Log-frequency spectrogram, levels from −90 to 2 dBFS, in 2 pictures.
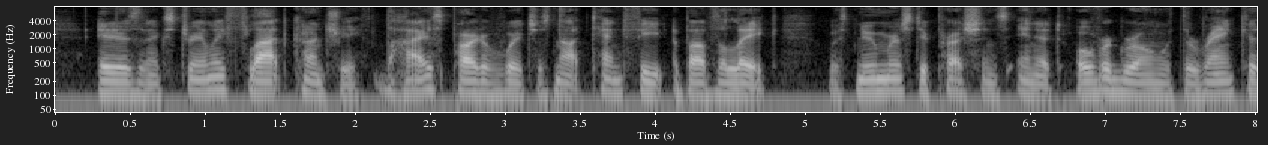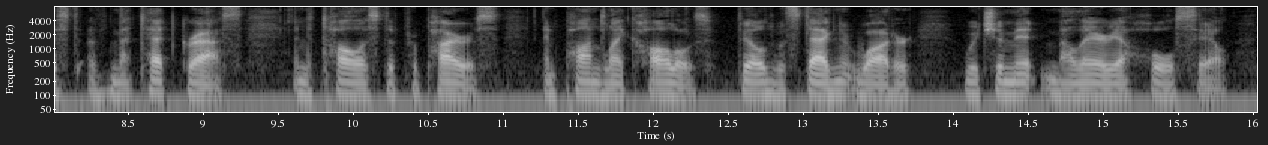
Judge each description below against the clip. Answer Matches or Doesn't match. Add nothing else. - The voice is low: Matches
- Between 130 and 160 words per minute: Doesn't match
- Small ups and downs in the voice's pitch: Matches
